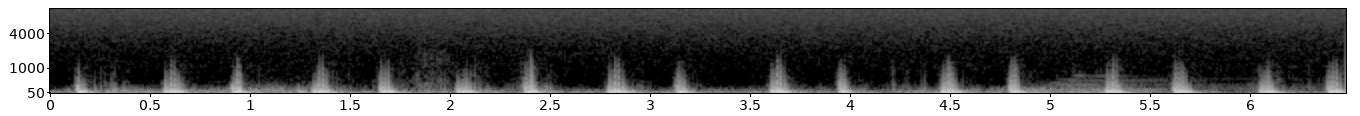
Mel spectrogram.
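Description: Steady, deep, thudding beats at about 78 a minute, with soft noise between them. A heartbeat sound played for relaxation.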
